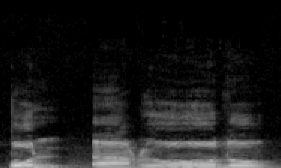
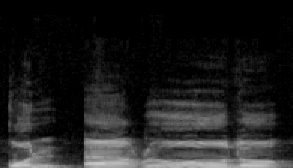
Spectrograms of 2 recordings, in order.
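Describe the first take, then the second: First: The vowel in the second word is held long. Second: The vowel in the second word is held long.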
